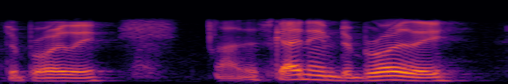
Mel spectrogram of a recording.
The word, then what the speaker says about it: de Broglie: uh de BR and it looks like de brogley but I think it's pronounced de Bry this guy named de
